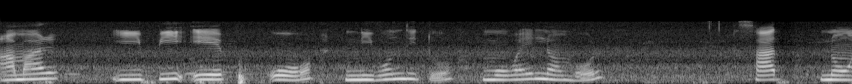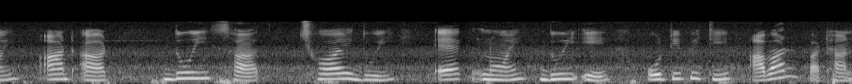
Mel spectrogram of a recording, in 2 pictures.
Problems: constant background noise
